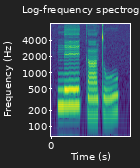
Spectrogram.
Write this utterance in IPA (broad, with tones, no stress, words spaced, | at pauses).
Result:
neː˦kã˨tu˨˦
